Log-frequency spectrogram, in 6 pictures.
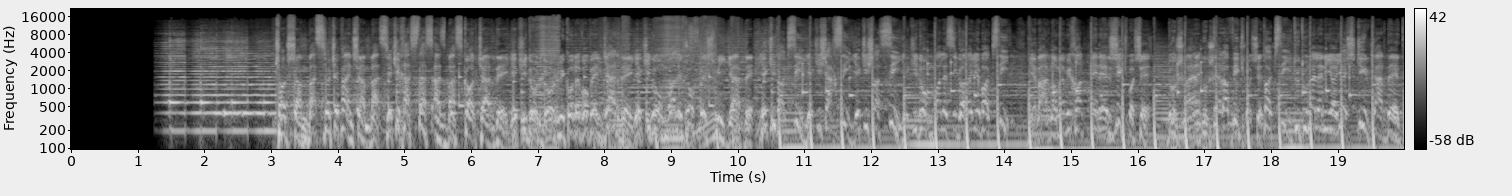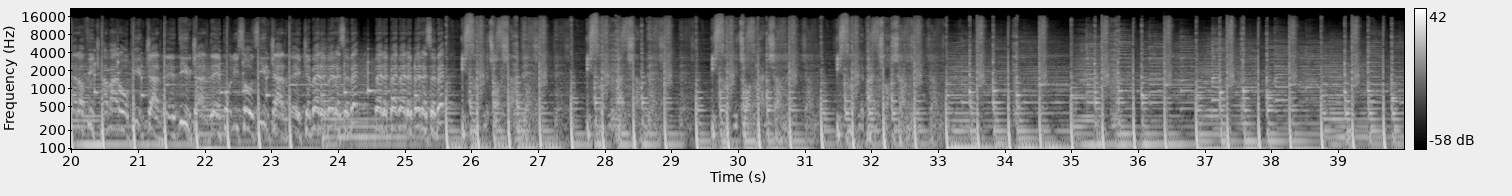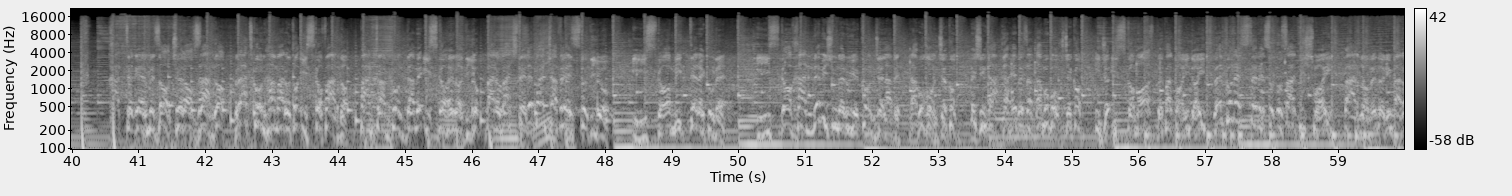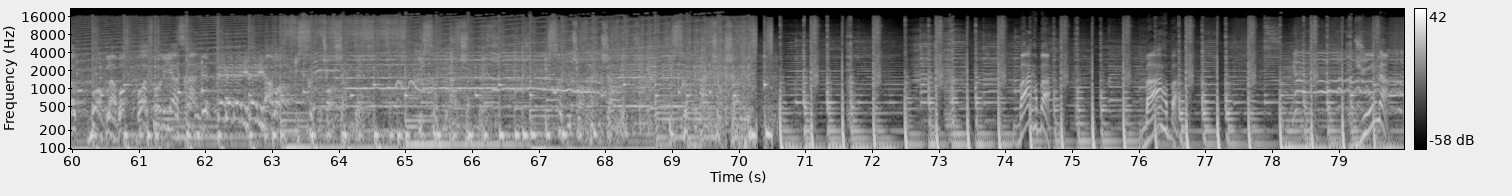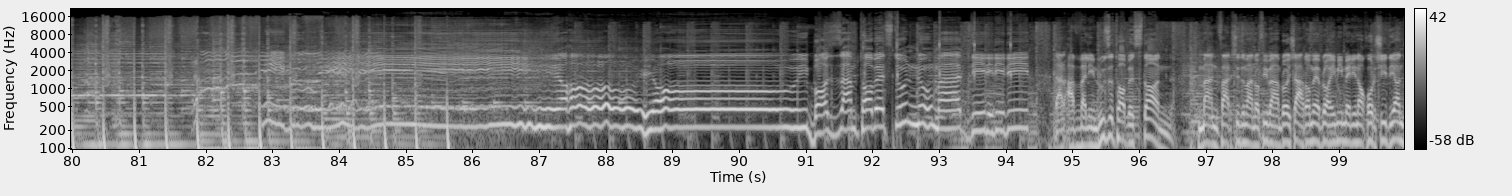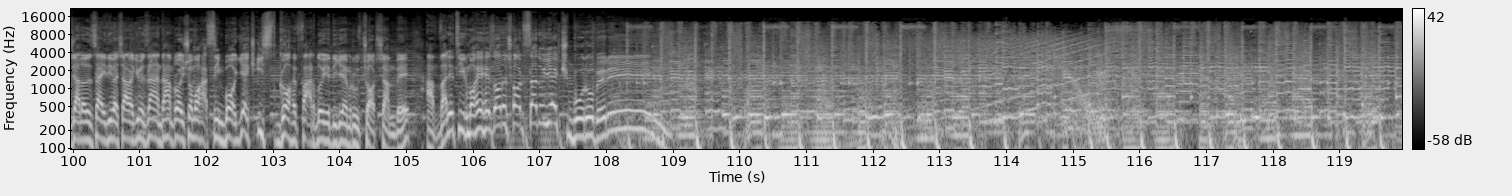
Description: در این برنامه نظرات شنوندگان ایستگاه فردا را در مورد صحبت‌های یکی از اعضای خبرگان که خواستار تدریس شیوه حکمرانی رهبر نظام شده بود می‌شنویم.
